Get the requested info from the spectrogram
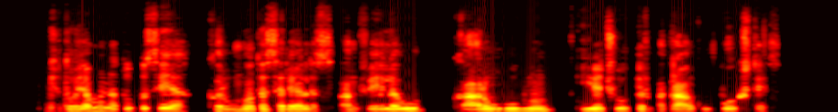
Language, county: Lithuanian, Marijampolė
